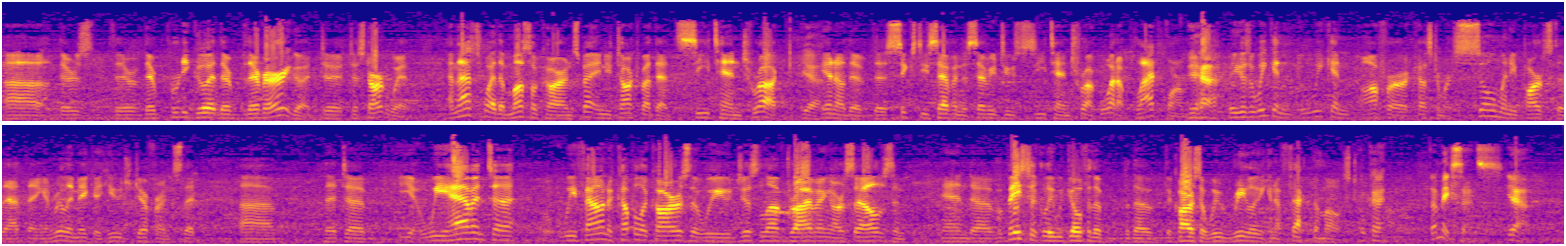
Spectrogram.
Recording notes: We're live from the SEMA show floor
